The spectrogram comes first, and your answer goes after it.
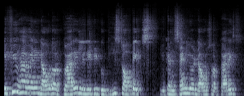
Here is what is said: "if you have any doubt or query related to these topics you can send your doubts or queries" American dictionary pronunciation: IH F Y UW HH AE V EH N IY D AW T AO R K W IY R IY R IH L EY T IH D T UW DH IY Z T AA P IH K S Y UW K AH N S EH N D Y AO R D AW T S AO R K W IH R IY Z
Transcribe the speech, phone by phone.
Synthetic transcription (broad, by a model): IH F Y UW HH AE V EH N IY D AW T AO R K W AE R IY L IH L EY T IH D T UW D IY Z T AA P IH K S Y UW K AH N S EH N D Y AO R D AW T S AO R K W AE R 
